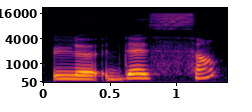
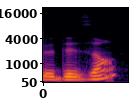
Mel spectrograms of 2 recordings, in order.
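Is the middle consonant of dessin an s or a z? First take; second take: s; z. First: The middle consonant is a hissing s sound. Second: The middle consonant is a buzzing z sound. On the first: This is the real word with two S. The speaker calls it right. "ce sont les deux S" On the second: This is how it would read with one S. The speaker calls it wrong. "Si on ne les mettait pas, ça ferait le dessin"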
